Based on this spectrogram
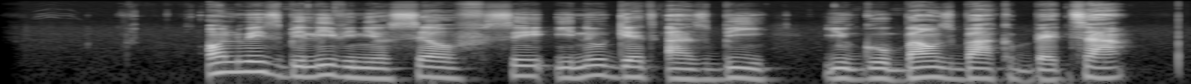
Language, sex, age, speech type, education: Nigerian Pidgin, male, 30-45, spontaneous, tertiary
